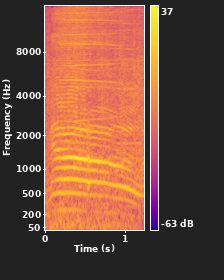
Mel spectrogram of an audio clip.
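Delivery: loud, high cry of No; mock shout. Gamer yells No as his position falls, loud and high. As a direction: yell it in mock despair. Gamer yelling at enemy push.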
